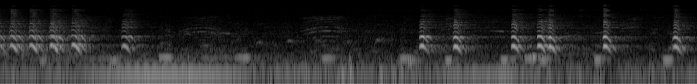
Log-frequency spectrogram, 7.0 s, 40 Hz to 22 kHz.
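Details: Siamang gibbons at the Honolulu Zoo, Oahu, Hawaii, on September 15, 2022: bursts of loud, rapidly repeated whooping notes with sweeping harmonics, a quick run at the start and another series later, with visitors talking and laughing in the background.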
